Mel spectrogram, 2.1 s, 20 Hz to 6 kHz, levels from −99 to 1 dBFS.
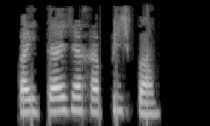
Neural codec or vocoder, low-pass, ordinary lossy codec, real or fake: none; 5.4 kHz; MP3, 24 kbps; real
